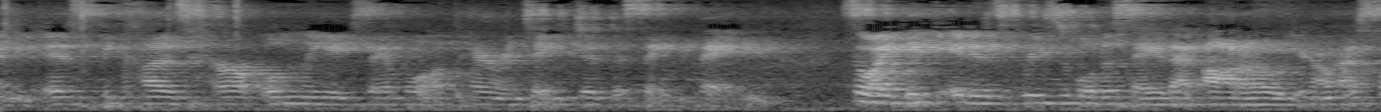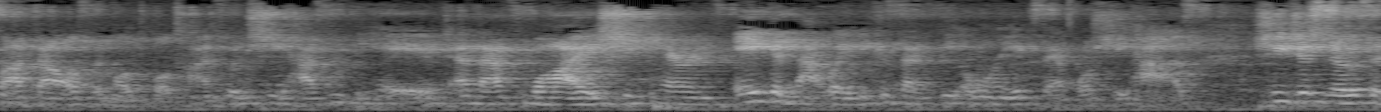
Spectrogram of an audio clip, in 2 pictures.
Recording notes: Live audio from the Princess and the Queen panel at Dragon Con 2023. While some minor sound editing was done to make the original recording somewhat easier on the ears, please keep in mind that this was recorded live and therefore the sound quality is uneven at best.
